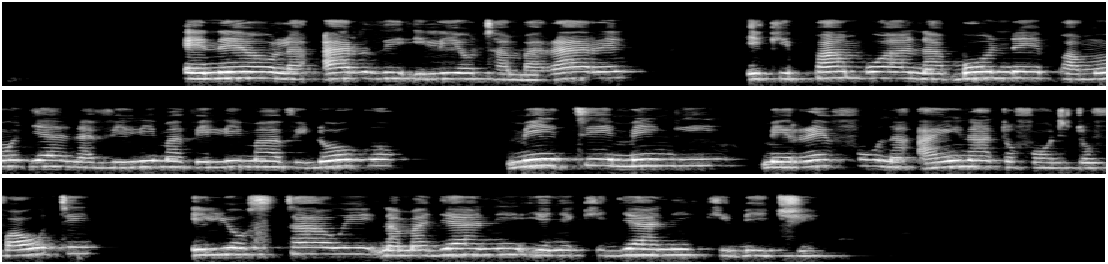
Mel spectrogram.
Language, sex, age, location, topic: Swahili, female, 25-35, Dar es Salaam, agriculture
